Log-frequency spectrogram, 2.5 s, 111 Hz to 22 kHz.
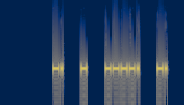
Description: Morse code, heard as a keyed tone, about 43 wpm, spaced as for 25 wpm, 700 Hz. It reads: NT9N
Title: USA Call Signs - 3x Character Spacing - 45wpm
